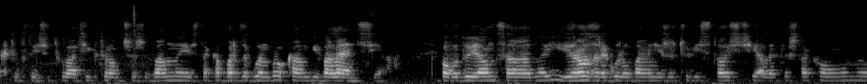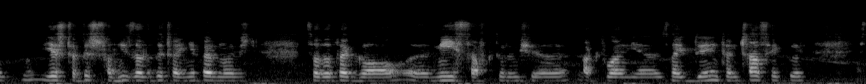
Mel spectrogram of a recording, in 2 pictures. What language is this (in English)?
Polish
